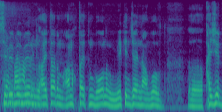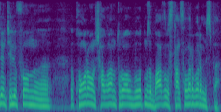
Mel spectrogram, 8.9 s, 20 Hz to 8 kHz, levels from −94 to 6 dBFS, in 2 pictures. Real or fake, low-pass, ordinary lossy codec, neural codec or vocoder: real; none; none; none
